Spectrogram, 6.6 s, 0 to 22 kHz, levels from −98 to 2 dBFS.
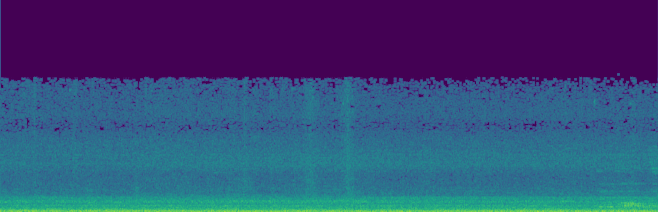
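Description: At 1.37 s and again at 6.18 s, brief blips mark damaged data in a compressed stream. Corrupted bytes make the decoder misread frames and lose sync momentarily.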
